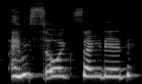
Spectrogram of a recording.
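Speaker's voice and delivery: high, loud excited squeal. A narrator's reading. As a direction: burst out with excitement. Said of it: "Jim exclaimed".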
